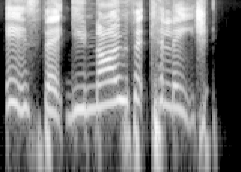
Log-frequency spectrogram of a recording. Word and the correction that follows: Kelechi: Kelechi, I heard you. I pronounced it this time, didn't I?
